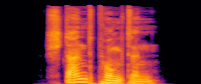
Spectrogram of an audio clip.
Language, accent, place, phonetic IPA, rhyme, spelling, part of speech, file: German, Germany, Berlin, [ˈʃtantˌpʊŋktn̩], -antpʊŋktn̩, Standpunkten, noun, De-Standpunkten.ogg
- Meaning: dative plural of Standpunkt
